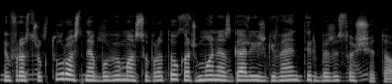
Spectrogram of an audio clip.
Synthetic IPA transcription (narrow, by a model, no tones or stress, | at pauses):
ɪnfɾɐst̪ɾʊkt̪uːɾoːsnʲɛbʊʋʲɪmɑsʊpɾɐt̪ɐʊkɐt̪ʒmoːnʲeːsɡɑːlʲɪɪʒʲɡʲiːʋʲæˑnʲt̪ʲɪɪɾbʲɛʋʲɪsoːʃʲɪt̪o̰ː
